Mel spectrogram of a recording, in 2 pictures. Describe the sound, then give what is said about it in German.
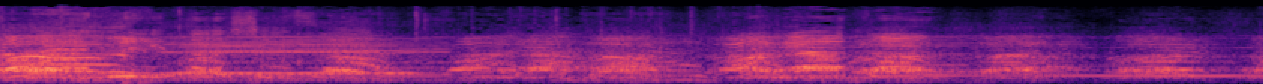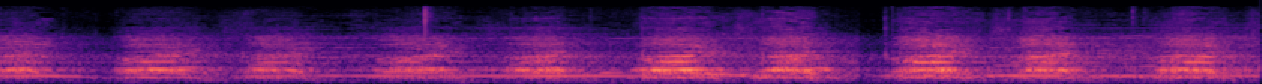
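A right-wing crowd at a book fair shouts loudly in unison, many voices chanting short phrases in a steady, repeated rhythm with rising and falling bursts of volume throughout. “Das war das Signal für die Rechten, zum ersten Mal einstimmig richtig laut zu werden.”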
